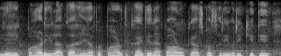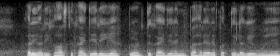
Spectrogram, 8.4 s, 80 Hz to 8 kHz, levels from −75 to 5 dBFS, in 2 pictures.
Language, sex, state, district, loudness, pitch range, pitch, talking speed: Hindi, female, Maharashtra, Aurangabad, -16 LUFS, 200-225 Hz, 215 Hz, 255 wpm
